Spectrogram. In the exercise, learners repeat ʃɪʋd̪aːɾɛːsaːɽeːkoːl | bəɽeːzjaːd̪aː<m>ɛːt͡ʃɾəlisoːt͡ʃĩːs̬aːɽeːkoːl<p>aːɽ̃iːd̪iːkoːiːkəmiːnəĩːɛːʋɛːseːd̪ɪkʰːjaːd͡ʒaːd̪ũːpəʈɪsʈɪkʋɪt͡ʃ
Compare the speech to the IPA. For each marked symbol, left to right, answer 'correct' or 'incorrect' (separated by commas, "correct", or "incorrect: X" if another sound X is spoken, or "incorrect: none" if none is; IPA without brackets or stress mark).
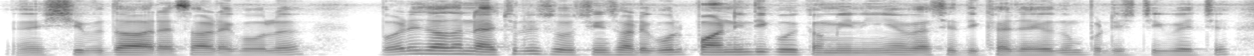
incorrect: n, correct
